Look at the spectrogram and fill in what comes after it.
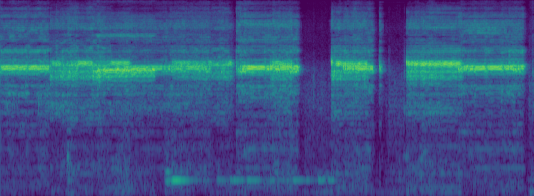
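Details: Cricket chirping at night at Phteah Prey: a loud, high, steady buzzing trill in long bursts, broken by two short silences, with a faint low tone partway through.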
